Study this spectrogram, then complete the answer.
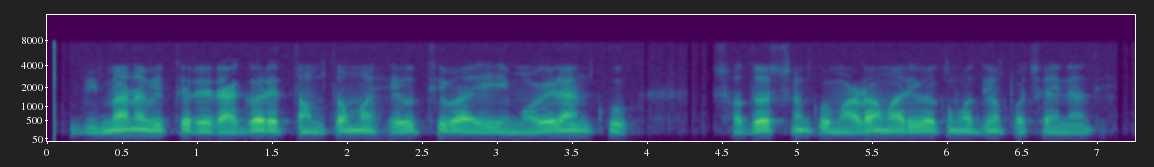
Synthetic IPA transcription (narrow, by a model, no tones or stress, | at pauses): bimanɔbʱit̪ɔɾeɾaɡɔɾet̪ɔmt̪ɔmɔɦewt̪ʰibaeɦimɔiɭaŋku | sɔd̪ɔsjɔŋkumaɽɔmaɾibakumɔd̪ʱjɔpɔt͡ʃʰainant̪i̥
